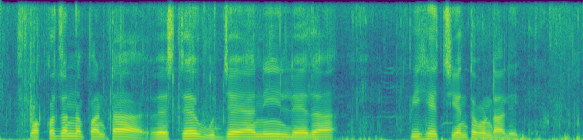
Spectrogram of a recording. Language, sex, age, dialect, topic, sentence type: Telugu, male, 25-30, Southern, agriculture, question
